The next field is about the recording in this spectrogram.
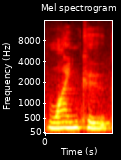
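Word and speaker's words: Wynkoop: is f r a n c s wine coup w y n k o o p all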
